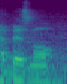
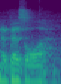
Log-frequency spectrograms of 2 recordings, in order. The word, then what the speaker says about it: Abyssal: It roars back in Abysmal. Oh! An Abyssal. That's how you pronounce it.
